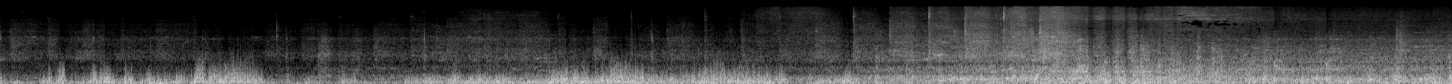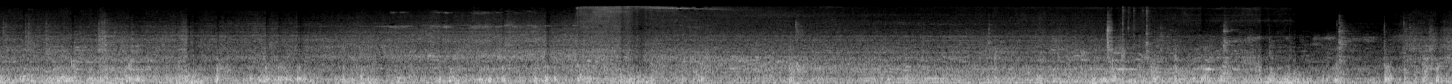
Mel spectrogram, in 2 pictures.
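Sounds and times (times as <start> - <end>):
train wheels rumbling: 0.0 - 29.0
clatter over rail joints: 24.3 - 29.0.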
